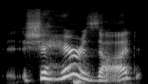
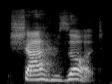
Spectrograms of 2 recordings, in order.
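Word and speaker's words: Shahrzad: And um Shaherzad the original is actually pronounced um Shah Zod.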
